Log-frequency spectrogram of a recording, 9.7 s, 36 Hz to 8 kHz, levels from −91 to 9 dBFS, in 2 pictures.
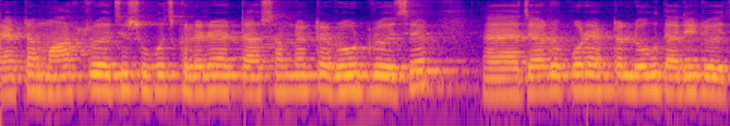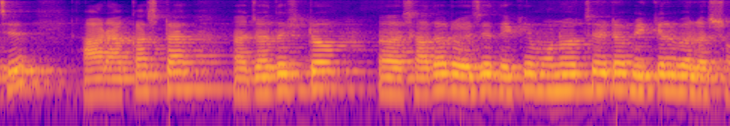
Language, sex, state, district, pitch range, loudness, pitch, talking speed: Bengali, male, Jharkhand, Sahebganj, 155-170 Hz, -14 LUFS, 160 Hz, 190 wpm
